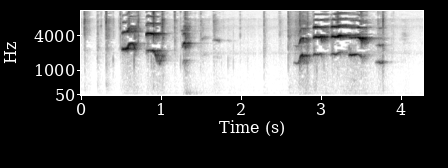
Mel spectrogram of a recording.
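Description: Cockatiel giving harsh, warbling chirps: three quick notes, a pause, then a longer run of raspy, wavering whistles. No other sounds.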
